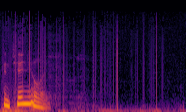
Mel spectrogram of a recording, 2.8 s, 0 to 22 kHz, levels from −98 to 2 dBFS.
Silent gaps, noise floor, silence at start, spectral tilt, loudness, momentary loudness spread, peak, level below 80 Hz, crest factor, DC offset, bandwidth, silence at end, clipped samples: none; -60 dBFS; 0.05 s; -8.5 dB/octave; -28 LUFS; 26 LU; -16 dBFS; -52 dBFS; 18 dB; under 0.1%; 11 kHz; 0.4 s; under 0.1%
